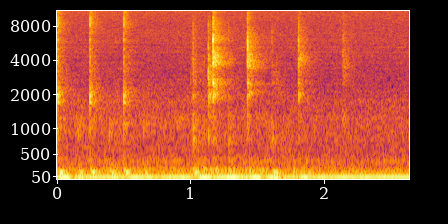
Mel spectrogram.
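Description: Soft, irregular clicks of computer keys tapped in short bursts, faint and close against a low steady hum, with no talking.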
